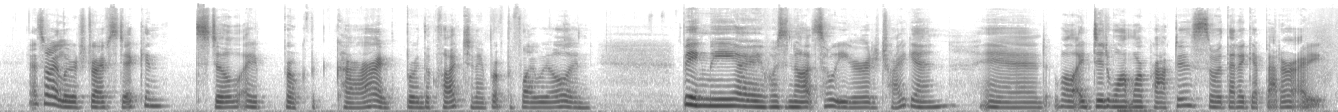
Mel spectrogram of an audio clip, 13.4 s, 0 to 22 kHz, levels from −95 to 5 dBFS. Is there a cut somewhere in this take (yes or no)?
no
